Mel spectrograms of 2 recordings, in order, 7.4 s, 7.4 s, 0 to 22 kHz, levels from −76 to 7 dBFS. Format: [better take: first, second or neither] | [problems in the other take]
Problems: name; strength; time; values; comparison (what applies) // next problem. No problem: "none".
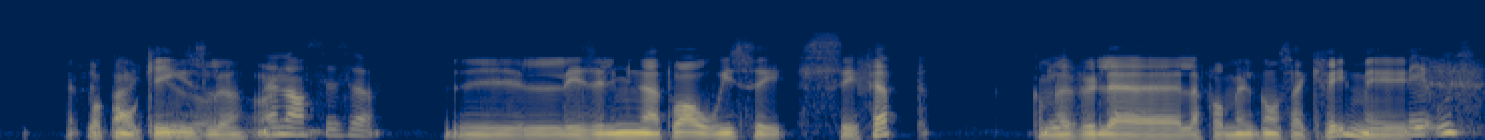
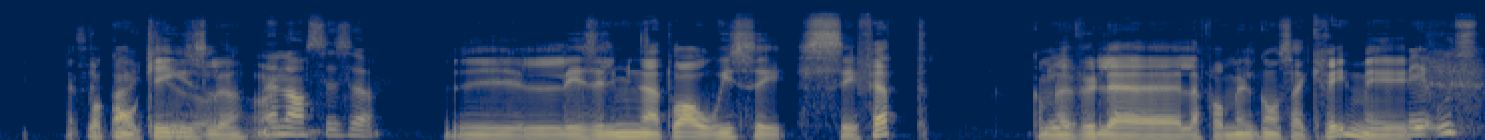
second | muffled; very; fading above 3 kHz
